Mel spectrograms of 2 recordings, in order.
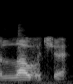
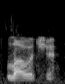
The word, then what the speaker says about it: Lawitja: The emphasis is on the... I'll just pronounce it. It's the Lawitja. The emphasis on the first syllable, Lawitja.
